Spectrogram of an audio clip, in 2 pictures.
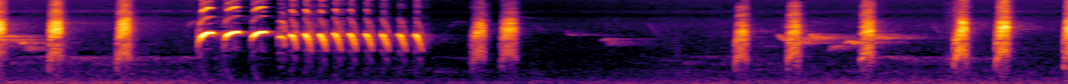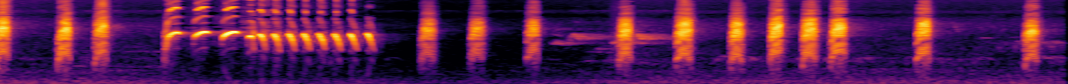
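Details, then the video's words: Sooty-headed bulbul song: a fast trill of bright repeated notes, short warbles and long sequences of crisp clicking notes about three per second. The pattern recurs twice. "Kicauan Gentilang Gacor Dooor"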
